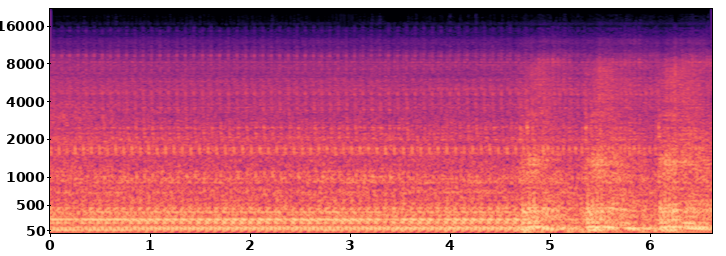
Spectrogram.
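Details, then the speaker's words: 1987 Yamaha TW200 single cylinder after no-start repair with new petcock: catches into a steady thump, sharp blips rev and drop back cleanly, no float valve fuel leak; idle may need mixture adjustment; healthy start and rev. "Okay, not bad. Um, we're not leaking fuel or anything from the float valve leaking. Everything sounds good."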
